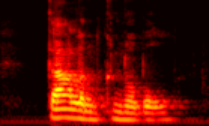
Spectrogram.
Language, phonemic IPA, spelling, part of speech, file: Dutch, /ˈtaː.lə(n)ˌknɔ.bəl/, talenknobbel, noun, Nl-talenknobbel.ogg
- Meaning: an aptitude for language, language skill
